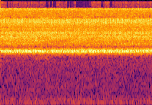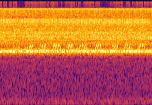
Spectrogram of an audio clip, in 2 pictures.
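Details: Grass insect song for meditation, a dense, unbroken chorus: one loud, steady high trill runs throughout while higher insect voices shimmer and pulse quickly behind it, with no other sounds.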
